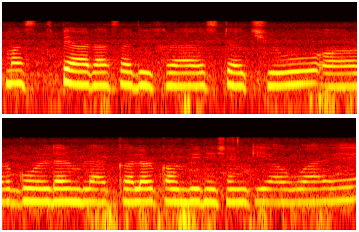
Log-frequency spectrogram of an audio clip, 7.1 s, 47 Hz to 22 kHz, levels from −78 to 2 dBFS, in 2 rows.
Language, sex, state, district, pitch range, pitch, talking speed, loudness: Hindi, female, Gujarat, Gandhinagar, 225-235 Hz, 230 Hz, 125 wpm, -18 LUFS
